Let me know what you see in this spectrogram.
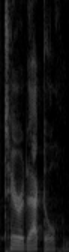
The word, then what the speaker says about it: pterodactyl: Why can't you hear the pterodactyl go to the restroom? – P is silent.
